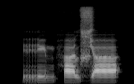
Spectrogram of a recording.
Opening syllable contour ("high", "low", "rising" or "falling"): low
